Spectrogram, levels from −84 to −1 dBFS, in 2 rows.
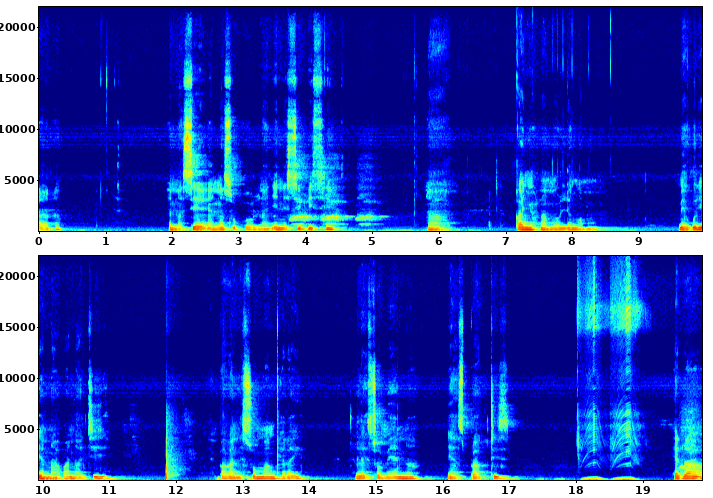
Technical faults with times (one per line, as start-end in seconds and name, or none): none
